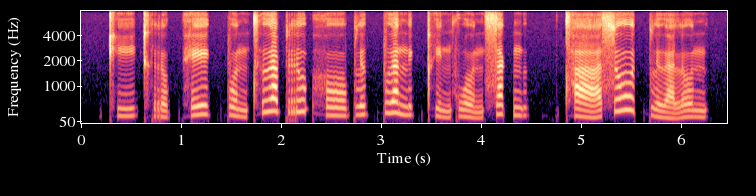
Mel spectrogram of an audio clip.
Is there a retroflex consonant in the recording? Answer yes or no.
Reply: no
